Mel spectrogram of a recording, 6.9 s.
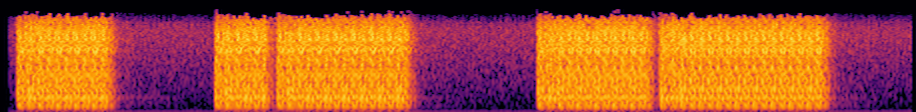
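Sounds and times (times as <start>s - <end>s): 
machine gun firing: 0.1s - 1.0s, 1.6s - 3.2s, 4.0s - 6.3s.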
